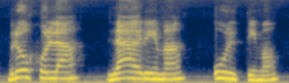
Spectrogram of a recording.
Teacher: las esdrújulas, que son las que tenían la mayor fuerza de voz en la antepenúltima sílaba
